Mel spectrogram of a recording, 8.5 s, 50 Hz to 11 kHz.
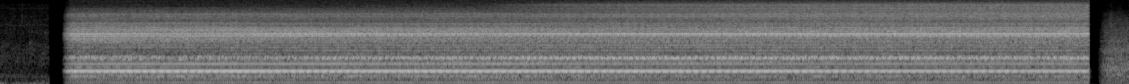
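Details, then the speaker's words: Old pool filter pump recorded when the pool was opened, for comparison with the new, much quieter 2 hp replacement; loud, steady high-pitched whine with hiss throughout. Loud pump noise. "Um just as a reminder, here is what our other pool filter sounded like when we opened this pool."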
